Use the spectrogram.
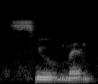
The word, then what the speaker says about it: Sui Meing: Xiumeng. Capital M-E-I-N-G. It's S-U-I. There's no sh.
